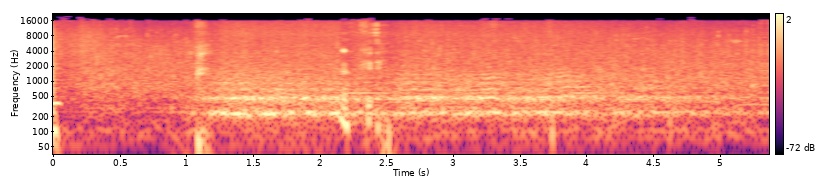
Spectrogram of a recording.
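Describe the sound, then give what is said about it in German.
A steady swarm of bees buzzes continuously in a video game, a droning hum with a few sharper clicks, while a person briefly laughs and speaks over it. “Kommt her, Bienen!”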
